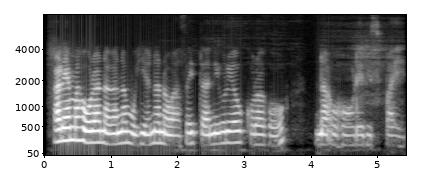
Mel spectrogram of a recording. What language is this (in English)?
Kikuyu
